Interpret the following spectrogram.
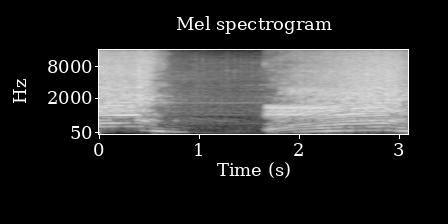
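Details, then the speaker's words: Poulan Pro leaf blower, after adjusting the high-speed mixture screw (farthest from block) half a turn: revs drop to idle, then snarl climbs with a brief lag on takeoff — acceleration hesitation from mis-set high-speed mixture. "Now you hear that little delay when it takes off? Pretty big difference on just a half a turn."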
